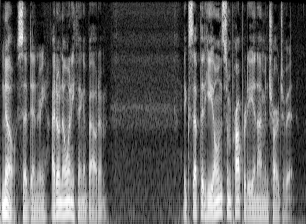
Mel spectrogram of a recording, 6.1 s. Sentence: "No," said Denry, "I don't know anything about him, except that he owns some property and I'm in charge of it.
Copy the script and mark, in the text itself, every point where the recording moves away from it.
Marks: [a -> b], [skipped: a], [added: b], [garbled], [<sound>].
"No," said Denry, "I don't know anything about him, except that he owns some property and I'm in charge of it.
